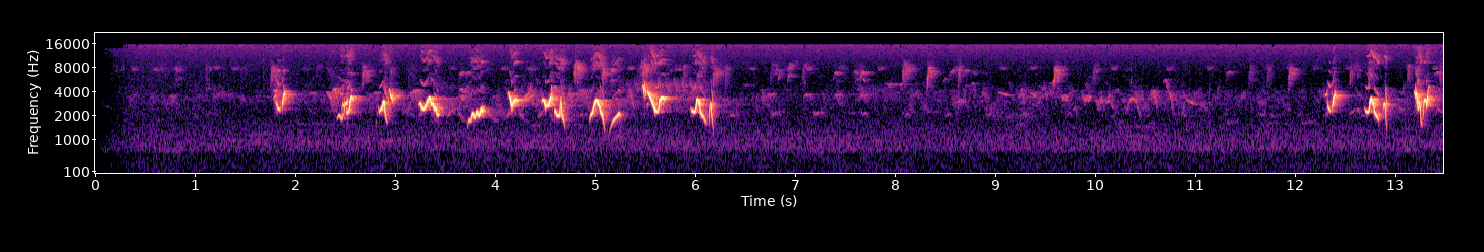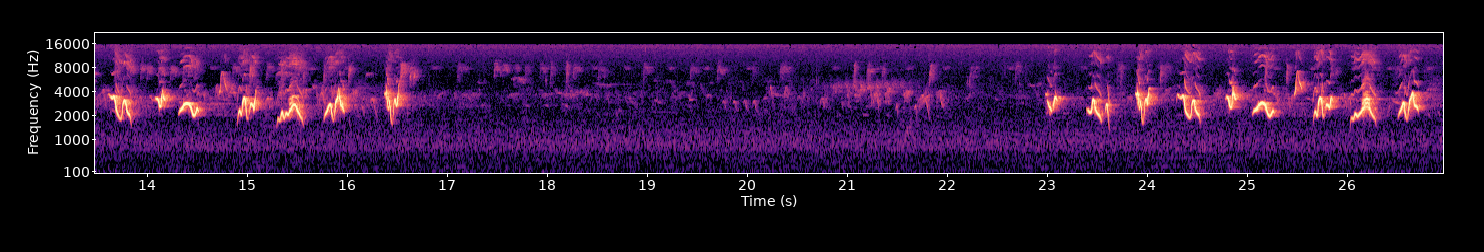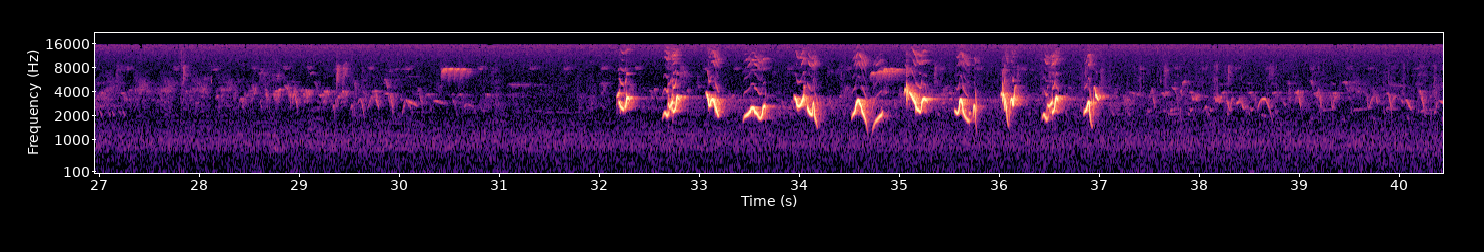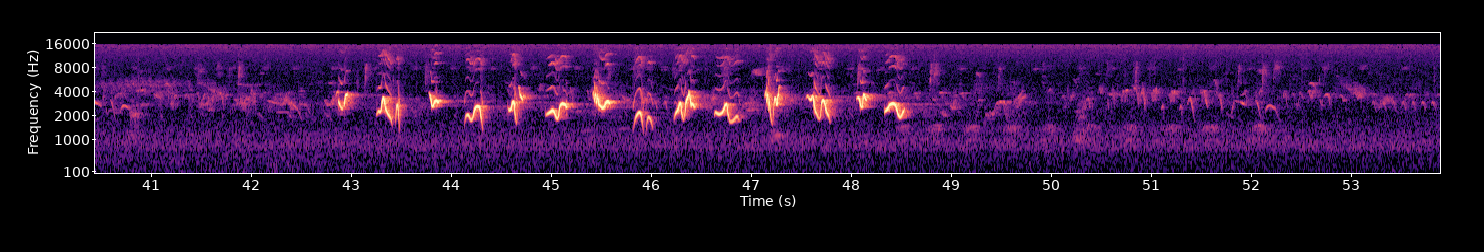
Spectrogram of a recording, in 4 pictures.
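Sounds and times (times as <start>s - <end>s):
Black-headed Grosbeak Pheucticus melanocephalus: 0.6s - 53.8s.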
